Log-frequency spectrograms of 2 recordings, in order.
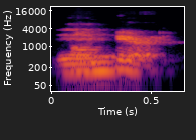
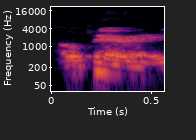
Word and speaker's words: O'Perry: Think of it as a French name. Think of it as French. It's not French, but it sounds like it.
